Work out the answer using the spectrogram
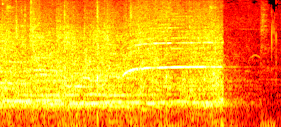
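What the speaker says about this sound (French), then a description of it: "on applaudit très fort Sandy" Studio audience at a French TV variety show applauds loudly and steadily for about a second and a half, with a tonal whistle-like sound riding over the clapping, before the applause cuts off abruptly.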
